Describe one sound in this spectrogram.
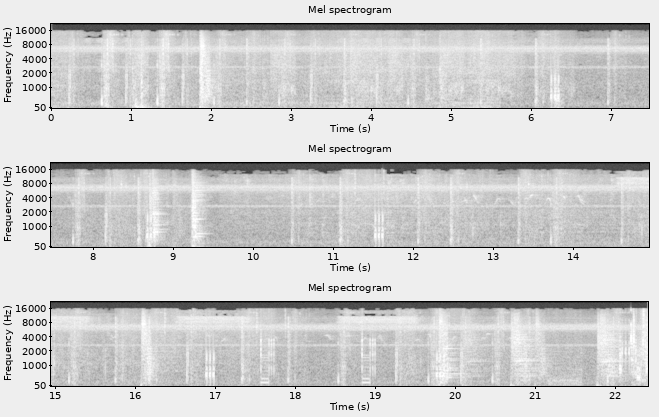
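Footsteps crunch on grass at an even pace.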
